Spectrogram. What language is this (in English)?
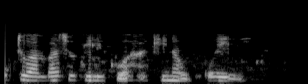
Swahili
